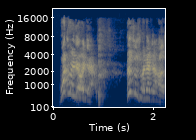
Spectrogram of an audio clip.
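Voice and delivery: very high, shrill, swooping, loud squawking bird voice. Redoing the bird's line with the mic held away, loud bird voice. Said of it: "I'm gonna hold the mic away and do that again".

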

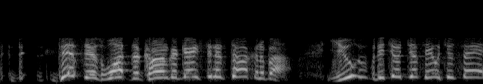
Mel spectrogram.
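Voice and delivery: high-pitched, indignant scolding tone.

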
